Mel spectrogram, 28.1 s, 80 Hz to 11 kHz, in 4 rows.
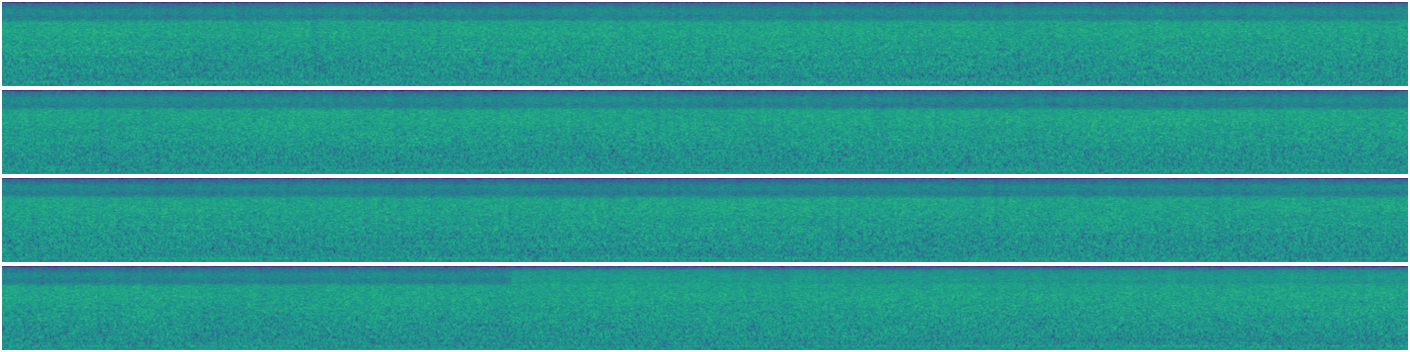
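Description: Cessna 180's piston engine and propeller droning steadily in flight, a constant low hum under heavy wind rush from the wing-mounted camera's microphone.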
